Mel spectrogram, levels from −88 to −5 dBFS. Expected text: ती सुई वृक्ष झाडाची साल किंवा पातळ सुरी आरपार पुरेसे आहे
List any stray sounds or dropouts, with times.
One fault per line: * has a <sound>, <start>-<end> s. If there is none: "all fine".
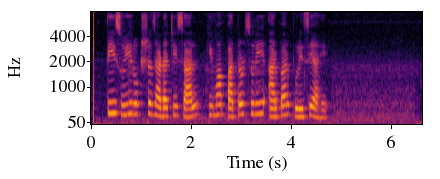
all fine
